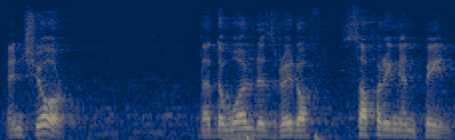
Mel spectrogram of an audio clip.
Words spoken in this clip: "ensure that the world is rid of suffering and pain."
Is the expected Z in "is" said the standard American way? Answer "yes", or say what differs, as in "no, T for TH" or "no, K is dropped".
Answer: yes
